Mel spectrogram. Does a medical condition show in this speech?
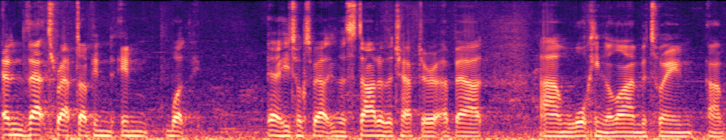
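Yes: cleft lip and palate.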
